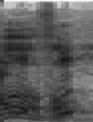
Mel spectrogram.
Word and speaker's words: Louisville: See, she says it correctly. Louisville. That's it.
